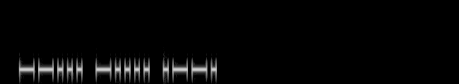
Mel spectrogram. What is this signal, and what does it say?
Morse code, heard as a keyed tone, about 25 wpm, 700 Hz. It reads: 76P
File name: Three Letter-Number Combinations - 25wpm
